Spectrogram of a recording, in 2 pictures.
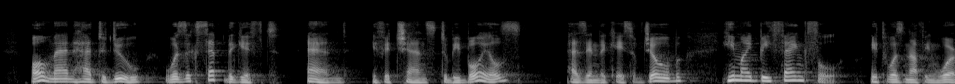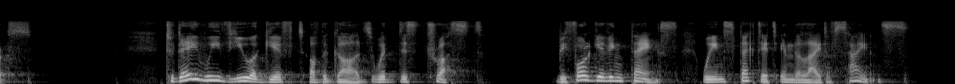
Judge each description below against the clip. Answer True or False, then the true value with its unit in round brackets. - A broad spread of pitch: True (7.0 semitones)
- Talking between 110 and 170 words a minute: True (165 wpm)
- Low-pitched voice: True (115 Hz)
